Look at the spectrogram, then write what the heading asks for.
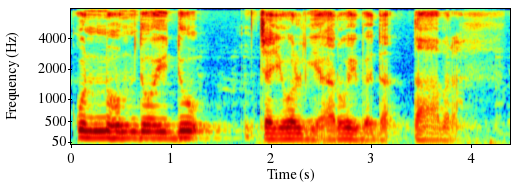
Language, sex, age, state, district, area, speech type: Manipuri, male, 30-45, Manipur, Thoubal, rural, read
